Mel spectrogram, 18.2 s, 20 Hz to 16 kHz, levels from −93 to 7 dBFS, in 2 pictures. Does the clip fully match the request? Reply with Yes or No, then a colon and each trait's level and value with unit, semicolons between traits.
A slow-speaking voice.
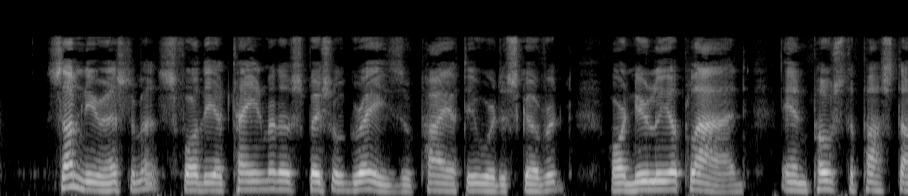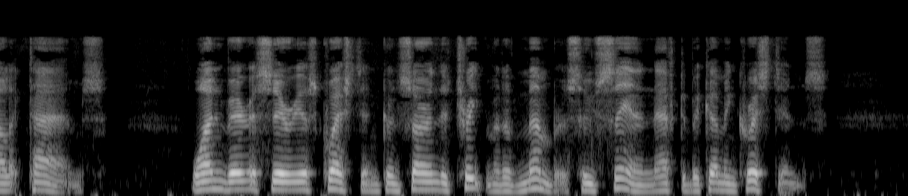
Yes: slow, 110 wpm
